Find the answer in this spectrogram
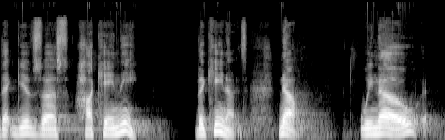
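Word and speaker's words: Hakeni (הקיני): It's He, Kuf, Yud, Nun, Yud. Reading from right to left, once again, He, Kuf, Yud, Nun, Yud. Pronounced Hakeni. Hakeni.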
